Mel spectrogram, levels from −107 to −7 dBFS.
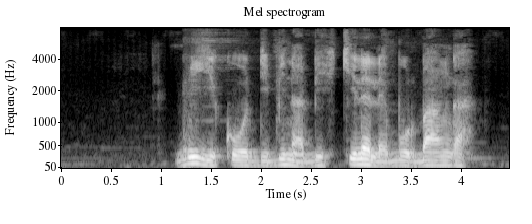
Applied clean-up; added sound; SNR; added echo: neural separator model SepFormer DNS4.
